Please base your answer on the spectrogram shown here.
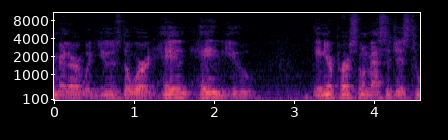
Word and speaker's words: HALEU: Haleu. Haleu.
